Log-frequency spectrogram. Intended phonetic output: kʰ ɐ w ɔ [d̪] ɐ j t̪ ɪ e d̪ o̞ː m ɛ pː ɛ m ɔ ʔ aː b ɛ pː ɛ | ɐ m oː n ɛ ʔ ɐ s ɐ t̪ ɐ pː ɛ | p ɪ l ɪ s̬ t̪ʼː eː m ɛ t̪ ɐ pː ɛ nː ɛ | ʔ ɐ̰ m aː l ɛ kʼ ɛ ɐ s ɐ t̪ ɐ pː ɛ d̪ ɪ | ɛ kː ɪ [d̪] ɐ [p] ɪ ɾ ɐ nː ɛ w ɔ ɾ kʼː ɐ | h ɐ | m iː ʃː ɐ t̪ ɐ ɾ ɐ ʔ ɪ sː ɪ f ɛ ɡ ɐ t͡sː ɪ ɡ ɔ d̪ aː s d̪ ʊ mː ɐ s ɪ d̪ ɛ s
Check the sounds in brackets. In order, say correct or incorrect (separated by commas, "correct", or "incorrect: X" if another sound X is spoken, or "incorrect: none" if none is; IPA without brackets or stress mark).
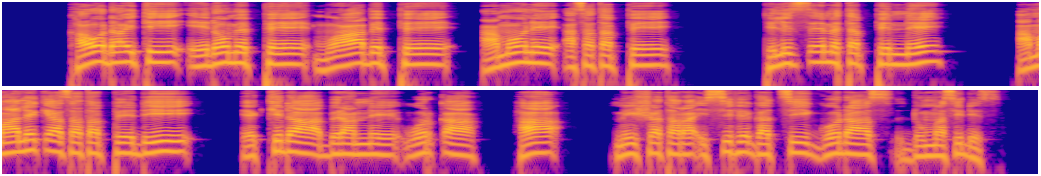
correct, correct, incorrect: b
